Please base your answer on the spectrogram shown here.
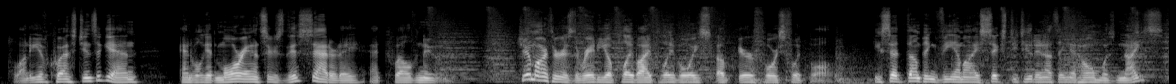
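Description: Guy doing sports podcast commentary, lowish voice, faint music sometimes. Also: a little mellow. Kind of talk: scripted sports commentary and interview.

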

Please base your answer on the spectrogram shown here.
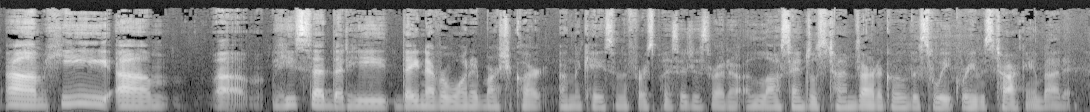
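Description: Podcast panelist, medium pitch, informal conversational delivery. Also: fairly even intonation, fast talker. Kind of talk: casual group podcast chat.

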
